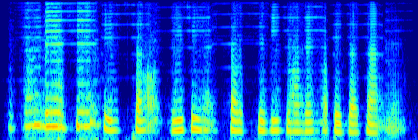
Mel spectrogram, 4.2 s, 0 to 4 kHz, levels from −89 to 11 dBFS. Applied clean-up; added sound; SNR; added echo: neural separator model SepFormer WHAMR!.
